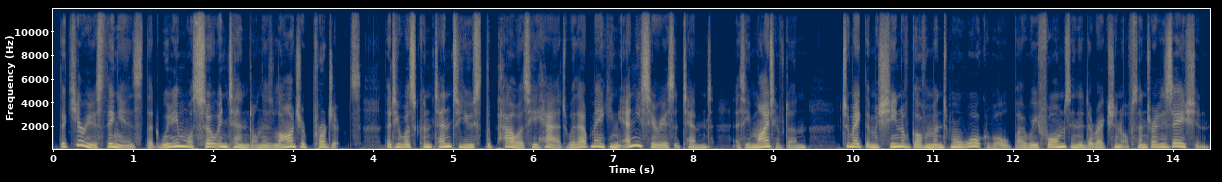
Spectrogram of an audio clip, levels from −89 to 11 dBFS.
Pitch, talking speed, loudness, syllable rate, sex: 210 Hz, 200 wpm, -17 LUFS, 5.6 syllables/s, female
